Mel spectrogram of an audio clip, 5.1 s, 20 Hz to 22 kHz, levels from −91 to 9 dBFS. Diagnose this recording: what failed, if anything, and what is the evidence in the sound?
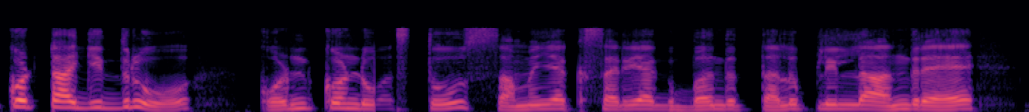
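Sudden gain jump from 1.88 to 2.00 s: speech and background noise drop together by about 24 dB, likely a gain setting applied without a ramp.

Short concealed packet loss at 3.33 to 3.36 s in the G.722 call's jitter buffer: 20 ms was missing and filled by extending the preceding sound, heard as a brief smear.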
